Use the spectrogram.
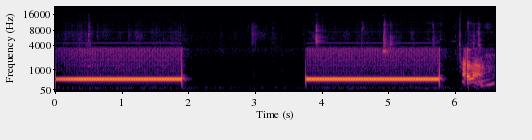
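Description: Two long, steady electronic ringback tones sound over a phone line with a pause between them, and a voice briefly picks up right after the second ring.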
